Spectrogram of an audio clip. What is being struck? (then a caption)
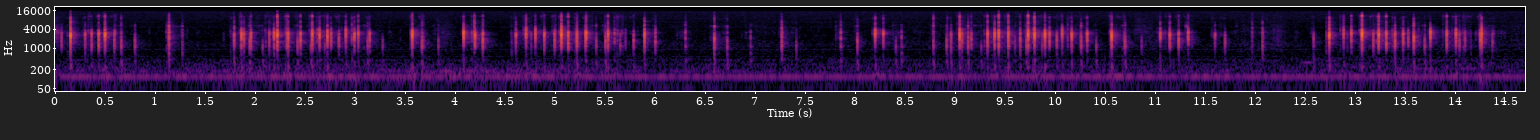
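Mechanical keyboard with plastic keycaps. Fingertips of both hands type fast on a compact mechanical keyboard with a black case and white and pink plastic keycaps, resting on a desk mat. Bright, crisp plastic clacks come in quick bursts with brief pauses between them, over a faint steady low hum.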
